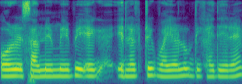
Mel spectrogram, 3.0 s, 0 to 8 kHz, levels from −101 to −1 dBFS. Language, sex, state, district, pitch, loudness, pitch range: Hindi, female, Arunachal Pradesh, Longding, 190 Hz, -17 LUFS, 185-195 Hz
